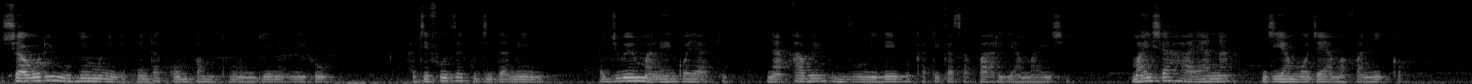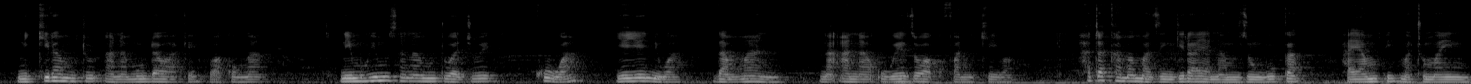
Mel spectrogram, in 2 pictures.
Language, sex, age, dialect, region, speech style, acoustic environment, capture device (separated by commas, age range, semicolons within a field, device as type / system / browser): Swahili, male, 18-24, Kenya - Mombasa, Kenya, focused, silence, desktop / Windows / Chrome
